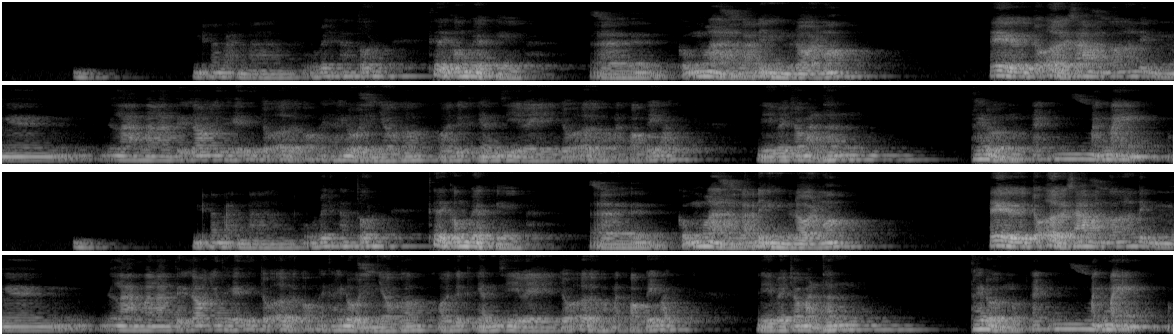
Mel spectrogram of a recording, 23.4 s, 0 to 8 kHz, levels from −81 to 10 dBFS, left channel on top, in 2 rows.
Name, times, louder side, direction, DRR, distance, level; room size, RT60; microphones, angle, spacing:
voice 1, 1.9-3.9 4.3-5.2 5.9-8.5 9.9-18.5 19.3-20.8 21.4-23.4, right 2 dB, 40° right, -1 dB, 0.3 m, -30 dB
2.3 x 2.1 x 3.0 m, 1.1 s
head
